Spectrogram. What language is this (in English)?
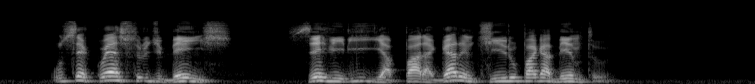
Portuguese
